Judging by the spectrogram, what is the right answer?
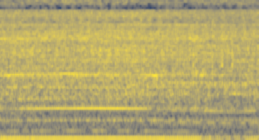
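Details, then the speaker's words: Four-cylinder Honda Accord right after all new plug wires were installed, starts and idles perfectly with a steady even hum, no misses; all four cylinders confirmed firing. "It starts up, runs perfect. Idle is perfect."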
